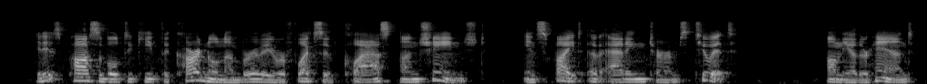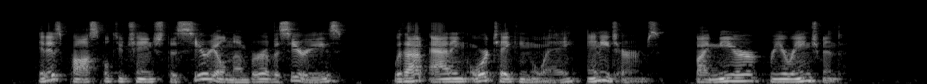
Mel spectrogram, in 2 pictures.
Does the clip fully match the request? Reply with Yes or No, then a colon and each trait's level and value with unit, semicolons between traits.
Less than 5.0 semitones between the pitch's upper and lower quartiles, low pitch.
Yes: average, 3.7 semitones; low, 125 Hz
